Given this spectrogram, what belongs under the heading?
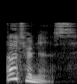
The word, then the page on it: utterness: British English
